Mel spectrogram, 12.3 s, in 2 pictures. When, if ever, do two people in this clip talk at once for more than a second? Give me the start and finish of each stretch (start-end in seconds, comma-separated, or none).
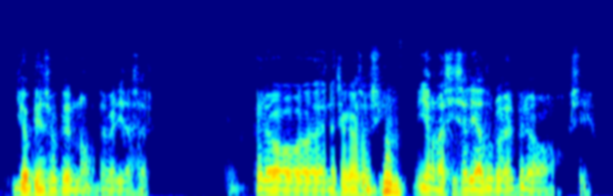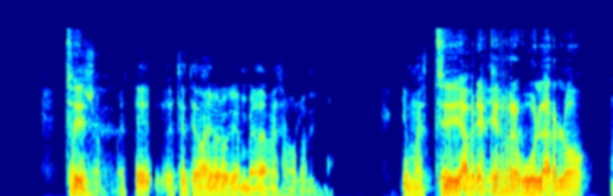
10.5-11.7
